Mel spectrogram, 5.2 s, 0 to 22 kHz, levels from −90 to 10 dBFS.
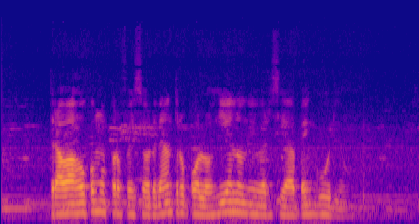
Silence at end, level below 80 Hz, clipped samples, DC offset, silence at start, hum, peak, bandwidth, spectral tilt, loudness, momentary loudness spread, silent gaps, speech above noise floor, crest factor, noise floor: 0.9 s; -58 dBFS; under 0.1%; under 0.1%; 0.05 s; none; -2 dBFS; 8.6 kHz; -8.5 dB/octave; -21 LUFS; 15 LU; none; 28 dB; 20 dB; -49 dBFS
